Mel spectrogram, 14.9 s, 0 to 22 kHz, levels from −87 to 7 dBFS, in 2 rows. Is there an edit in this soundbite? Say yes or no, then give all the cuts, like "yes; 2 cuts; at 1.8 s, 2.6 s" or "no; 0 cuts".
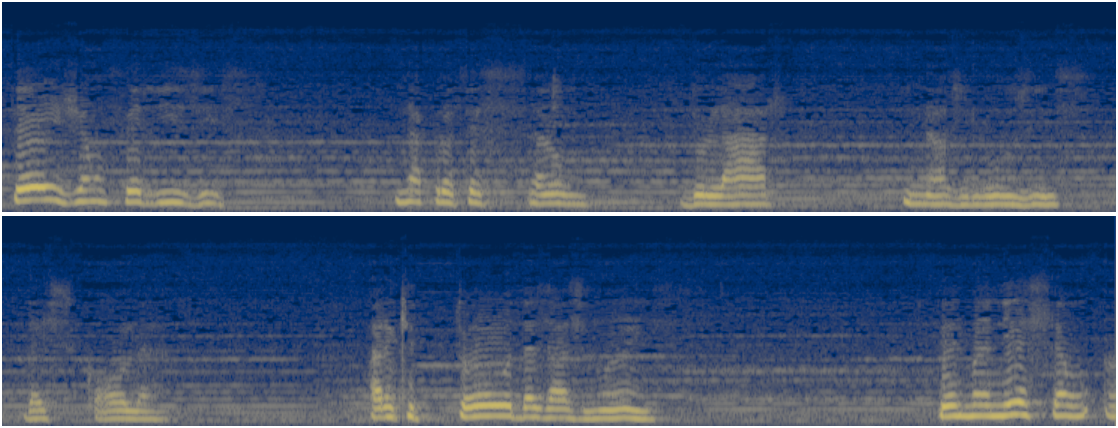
yes; 1 cut; at 1.5 s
